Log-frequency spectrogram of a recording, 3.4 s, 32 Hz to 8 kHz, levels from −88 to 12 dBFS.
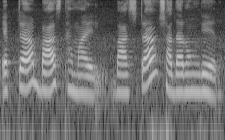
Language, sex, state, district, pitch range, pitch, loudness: Bengali, female, Assam, Hailakandi, 210-240 Hz, 220 Hz, -15 LUFS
